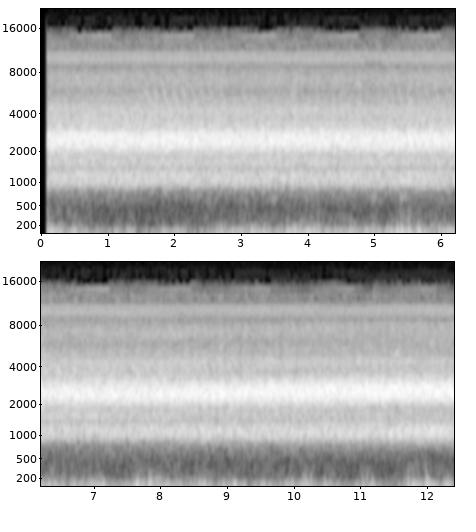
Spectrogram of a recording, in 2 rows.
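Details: Frogs calling in front of a house at rice sowing time in 2021: a dense, continuous chorus of overlapping rasping calls forms a steady high hiss, with faint low rumbles underneath.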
